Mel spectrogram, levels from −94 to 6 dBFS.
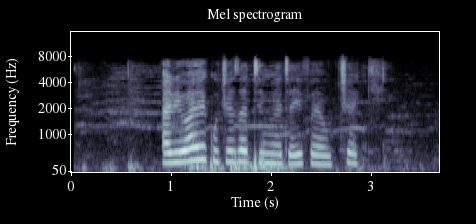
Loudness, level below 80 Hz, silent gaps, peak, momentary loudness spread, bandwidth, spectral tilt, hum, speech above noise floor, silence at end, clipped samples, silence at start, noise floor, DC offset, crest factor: -19 LUFS; -46 dBFS; none; -4 dBFS; 12 LU; 8.2 kHz; -4.5 dB/octave; none; 27 dB; 0.65 s; under 0.1%; 0.4 s; -46 dBFS; under 0.1%; 18 dB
